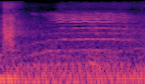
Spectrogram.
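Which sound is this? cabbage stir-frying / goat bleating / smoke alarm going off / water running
goat bleating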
